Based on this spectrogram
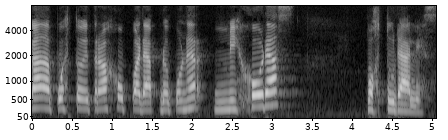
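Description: A woman speaks at a very slow pace, her pitch fairly high. The background is quiet. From Argentina, Chubut province. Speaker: course instructor. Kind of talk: course presentation video. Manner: formal. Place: classroom.

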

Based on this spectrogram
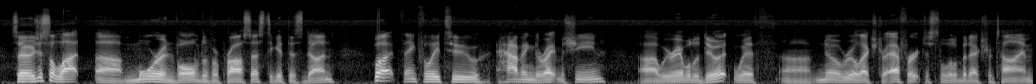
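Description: Using an unremarkable speaking voice, a man with fairly low pitch talks at a moderate pace with ordinary pitch variation, the sound dry with no echo. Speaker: presenter. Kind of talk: job recap commentary. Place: garden.

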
